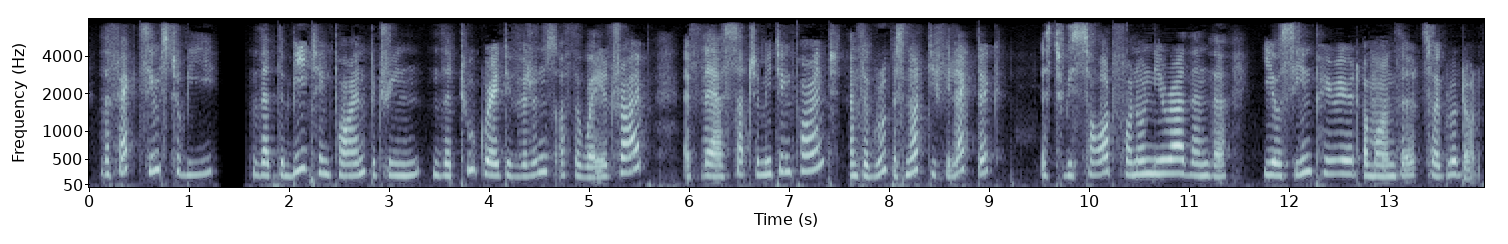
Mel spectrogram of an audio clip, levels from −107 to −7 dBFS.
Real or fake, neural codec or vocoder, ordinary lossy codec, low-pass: fake; codec, 16 kHz in and 24 kHz out, 1 kbps, XY-Tokenizer; AAC, 32 kbps; 7.2 kHz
